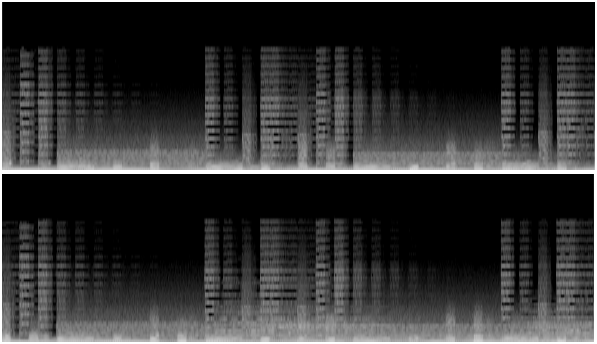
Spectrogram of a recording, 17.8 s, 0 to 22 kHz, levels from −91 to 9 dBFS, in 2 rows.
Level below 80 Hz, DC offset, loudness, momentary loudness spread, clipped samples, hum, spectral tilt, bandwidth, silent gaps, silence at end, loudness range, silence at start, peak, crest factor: -34 dBFS; 2%; -20 LUFS; 6 LU; under 0.1%; none; -7.5 dB/octave; 12 kHz; none; 0 s; 2 LU; 0 s; -4 dBFS; 16 dB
